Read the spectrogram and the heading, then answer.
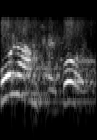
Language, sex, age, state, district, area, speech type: Maithili, male, 45-60, Bihar, Sitamarhi, rural, conversation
